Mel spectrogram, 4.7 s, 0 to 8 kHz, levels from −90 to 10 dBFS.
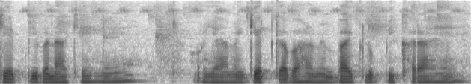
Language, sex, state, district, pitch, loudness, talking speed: Hindi, male, Arunachal Pradesh, Longding, 95 Hz, -21 LUFS, 205 wpm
